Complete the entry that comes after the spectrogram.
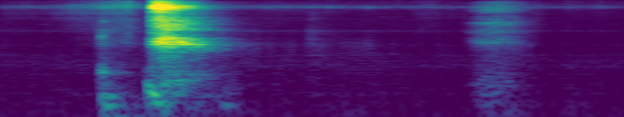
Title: Cold sneezing fit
